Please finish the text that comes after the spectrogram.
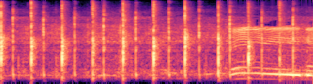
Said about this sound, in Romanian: Hai doar să-i dăm o mână mare de aplaudă.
